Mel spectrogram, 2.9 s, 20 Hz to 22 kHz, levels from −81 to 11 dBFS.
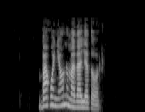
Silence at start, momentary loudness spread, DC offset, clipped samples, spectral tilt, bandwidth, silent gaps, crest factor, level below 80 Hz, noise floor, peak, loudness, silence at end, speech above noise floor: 0.75 s; 9 LU; under 0.1%; under 0.1%; -2.5 dB/octave; 11.5 kHz; none; 22 dB; -76 dBFS; -83 dBFS; 0 dBFS; -18 LUFS; 0.9 s; 64 dB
